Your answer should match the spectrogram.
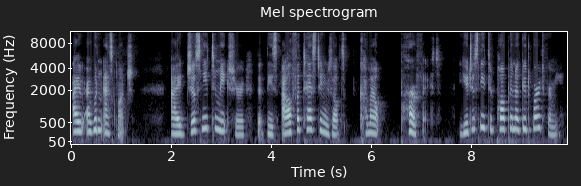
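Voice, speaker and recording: A woman playing a chatty, falsely friendly AI that lives in someone's mind, coaxing and quietly menacing in an audio theatre monologue. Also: sits high, animated, unhurried. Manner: chummy, casual, coaxing, passive-aggressive.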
